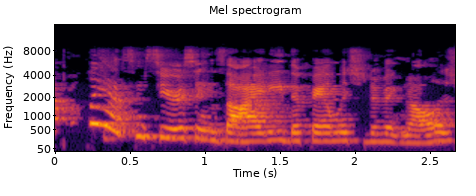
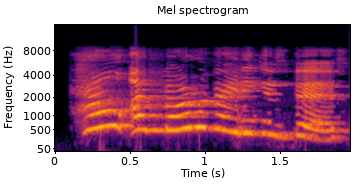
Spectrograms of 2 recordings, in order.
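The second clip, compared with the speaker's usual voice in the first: high, loud, slow incredulous scoff; mock outrage, dragged out; sarcastic disbelief; 13 semitones higher, 5 dB louder than usual. Reacting to the pep talk, loud sarcastic disbelief. Retelling her reaction at fire walk.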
